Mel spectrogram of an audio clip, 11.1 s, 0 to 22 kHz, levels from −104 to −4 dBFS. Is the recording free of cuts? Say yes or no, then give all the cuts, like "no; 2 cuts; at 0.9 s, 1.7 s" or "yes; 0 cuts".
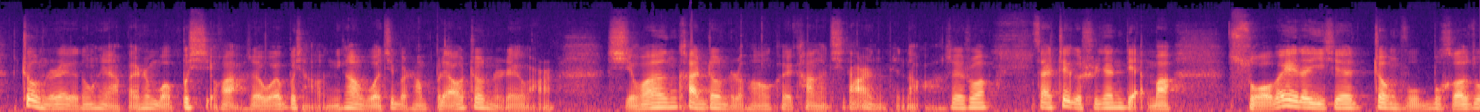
no; 1 cut; at 7.7 s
